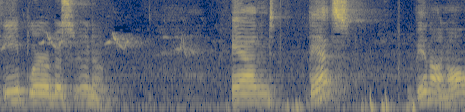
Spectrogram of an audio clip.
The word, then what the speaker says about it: E pluribus unum: and the word unum am i pronouncing that right um i think it's e pluribus unum and that's been on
